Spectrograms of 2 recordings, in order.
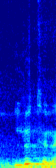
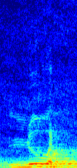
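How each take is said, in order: First: The t in the middle is clearly pronounced. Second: The t in the middle is dropped. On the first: The speaker calls it wrong. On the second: The speaker calls it right.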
